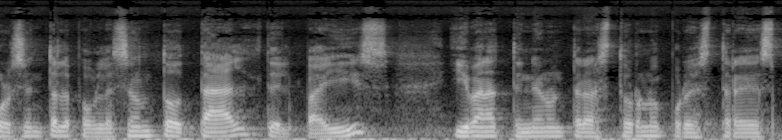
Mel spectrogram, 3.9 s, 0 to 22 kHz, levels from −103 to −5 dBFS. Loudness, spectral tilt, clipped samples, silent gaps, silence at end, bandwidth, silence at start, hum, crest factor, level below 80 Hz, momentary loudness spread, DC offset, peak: -30 LUFS; -5 dB/octave; under 0.1%; none; 0 s; over 20 kHz; 0 s; none; 18 dB; -46 dBFS; 4 LU; under 0.1%; -12 dBFS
